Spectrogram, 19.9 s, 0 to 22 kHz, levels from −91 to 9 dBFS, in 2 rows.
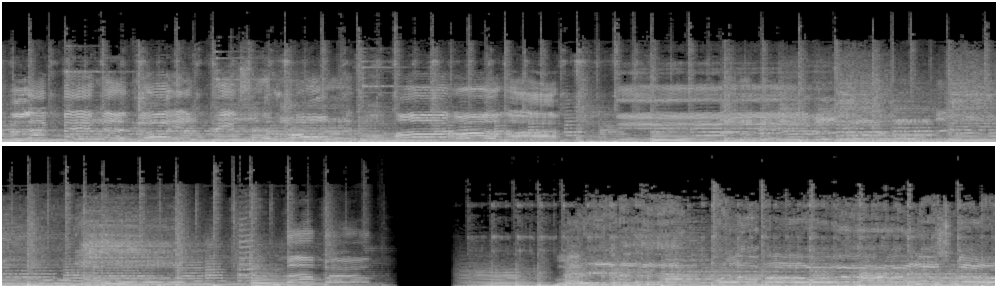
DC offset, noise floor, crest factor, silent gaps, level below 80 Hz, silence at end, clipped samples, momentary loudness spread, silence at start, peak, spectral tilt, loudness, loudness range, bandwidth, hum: under 0.1%; under -90 dBFS; 16 dB; 13.89-14.43 s; -26 dBFS; 0 s; under 0.1%; 5 LU; 0 s; -2 dBFS; -3.5 dB/octave; -17 LUFS; 5 LU; 20 kHz; none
